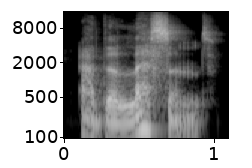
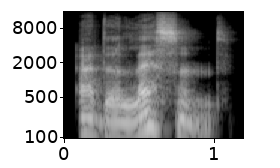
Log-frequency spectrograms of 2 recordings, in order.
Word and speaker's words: adolescent: The stress there is on the last syllable. Listen and repeat again. Adolescent. Adolescent.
